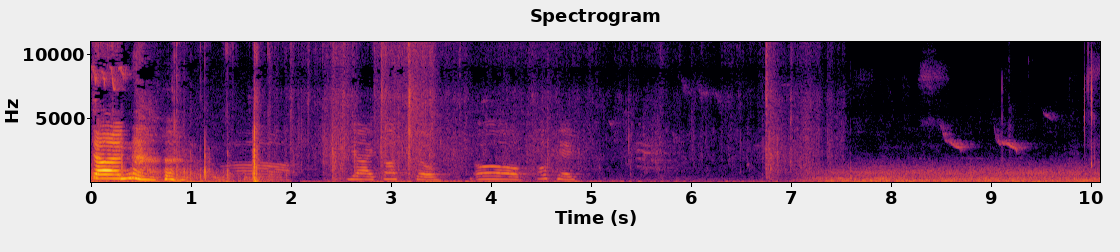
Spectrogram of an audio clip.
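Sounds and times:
falling bird chirps: 5.1s - 9.8s
low rumble: 7.0s - 10.0s.

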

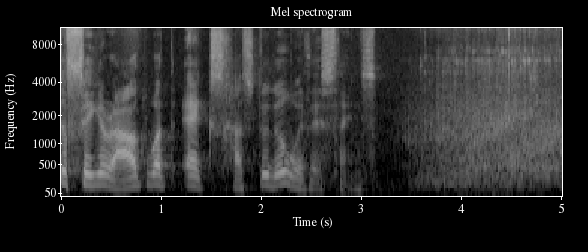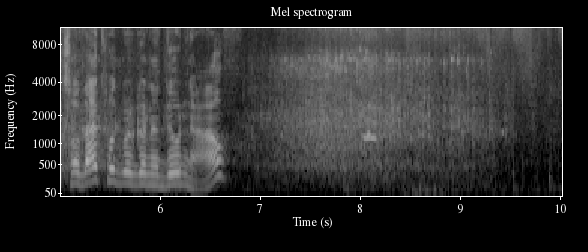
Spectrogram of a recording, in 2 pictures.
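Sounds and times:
eraser squeak: 7.7s - 9.9s.

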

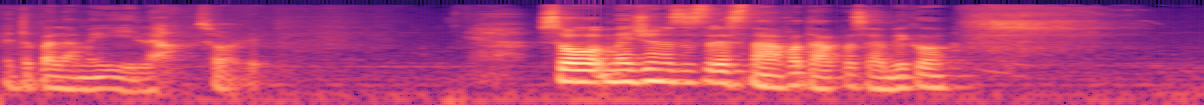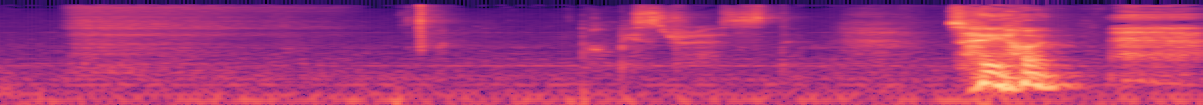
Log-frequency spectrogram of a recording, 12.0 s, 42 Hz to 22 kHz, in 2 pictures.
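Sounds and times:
man breathing out slowly: 4.8s - 7.8s.

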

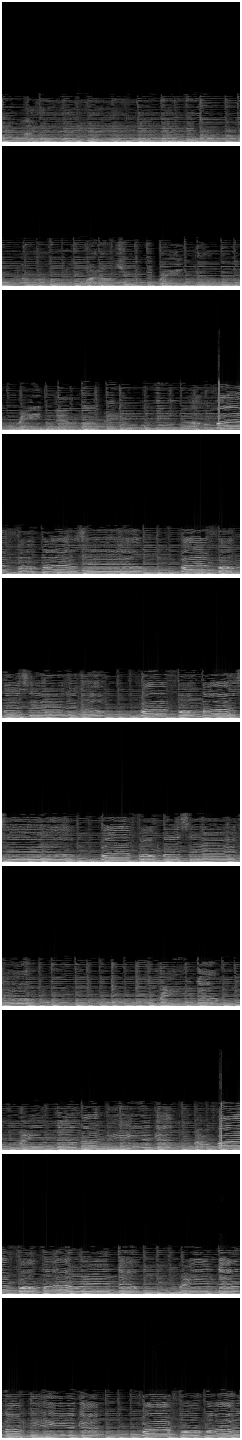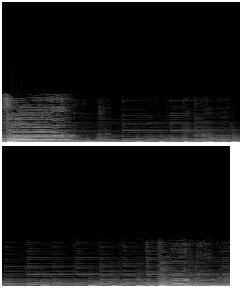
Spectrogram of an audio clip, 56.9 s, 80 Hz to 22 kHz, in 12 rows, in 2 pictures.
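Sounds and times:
man singing: 0.0s - 50.2s, 51.2s - 52.7s, 55.1s - 56.9s
acoustic guitar playing: 0.0s - 56.9s.

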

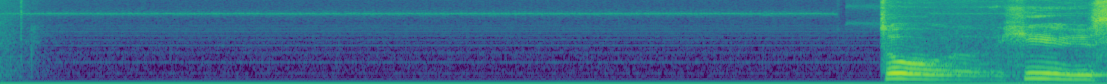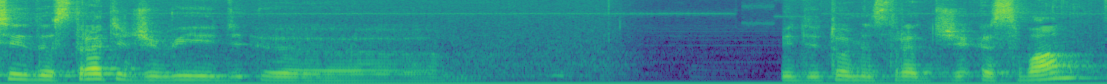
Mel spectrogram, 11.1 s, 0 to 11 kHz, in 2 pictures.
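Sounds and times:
electrical hum: 0.0s - 11.0s
faint high-pitched whine: 0.0s - 11.0s.

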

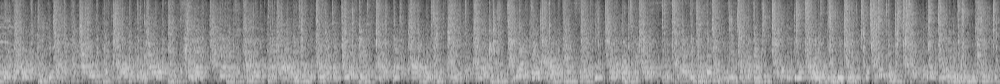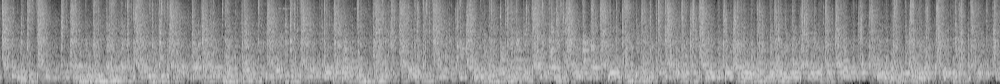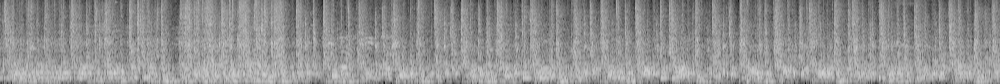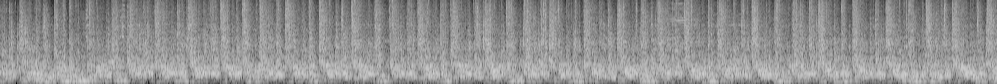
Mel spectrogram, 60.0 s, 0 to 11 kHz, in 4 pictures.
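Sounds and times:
drum troupe playing: 0.0s - 59.9s.

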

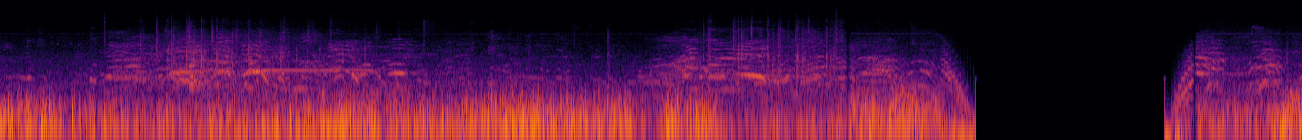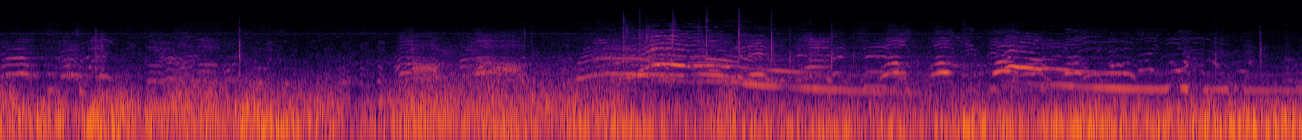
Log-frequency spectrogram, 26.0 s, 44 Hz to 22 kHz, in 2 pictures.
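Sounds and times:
wind on microphone: 0.0s - 9.8s, 11.7s - 26.0s
players shouting: 1.0s - 4.3s, 6.5s - 9.1s, 16.9s - 25.2s
long shout falling in pitch: 18.8s - 24.8s.

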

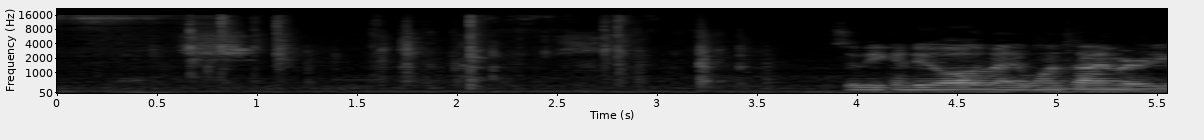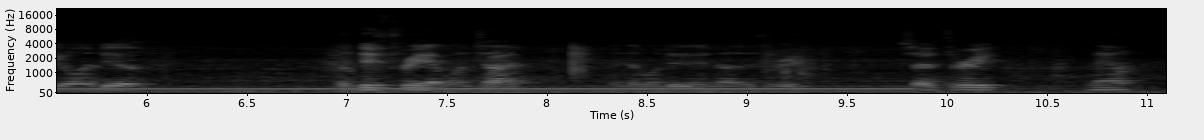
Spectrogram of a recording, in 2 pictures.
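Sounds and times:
plastic snack bag rustling: 0.4s - 3.8s.

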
